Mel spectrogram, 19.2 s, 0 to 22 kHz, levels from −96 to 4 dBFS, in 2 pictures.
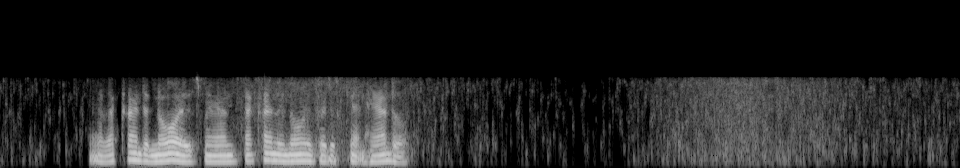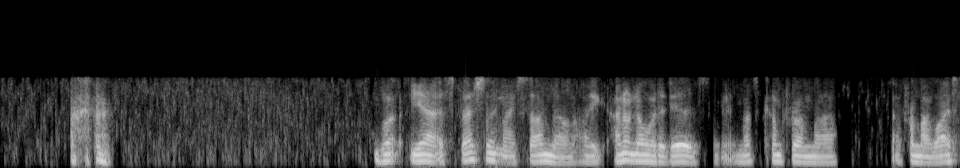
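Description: Overdone noise removal runs throughout: aggressive spectral suppression leaves a near-silent background with twinkling specks. The G.729 codec damage is also constant and plainly audible. Nothing above 4 kHz survives, and the rough, synthetic rebuild fits an 8 kbit/s low-rate speech coder. VoIP packet loss concealed by the speech codec appears at 3.43–3.48 s, 7.69–7.75 s and 14.55–14.69 s. Each time the decoder extrapolates a fading buzzy tone or coloured noise, and the speech stays weakened briefly afterward. The gaps fit about 20, 40 and 20 ms of missing audio.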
